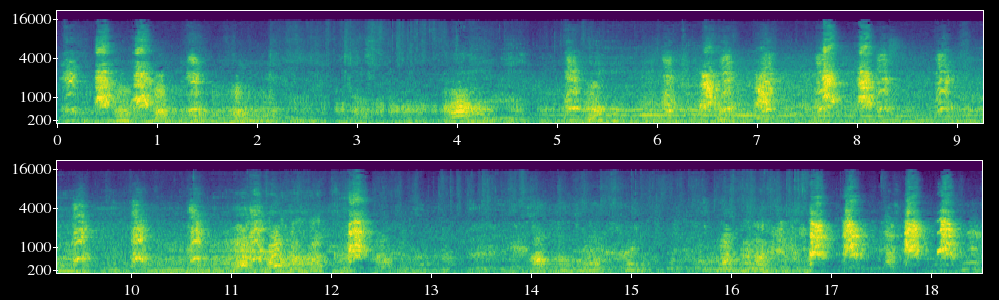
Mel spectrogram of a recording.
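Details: Ridgeback and Jack Russell dogs in a tug of war, tearing apart a shared blanket; short sharp barks and yips come in rapid bursts, several per second, broken by snarling growls and scuffling throughout.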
